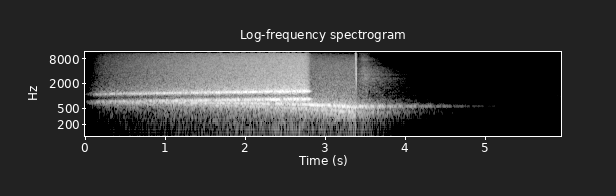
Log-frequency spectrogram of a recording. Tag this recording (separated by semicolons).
long; swish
